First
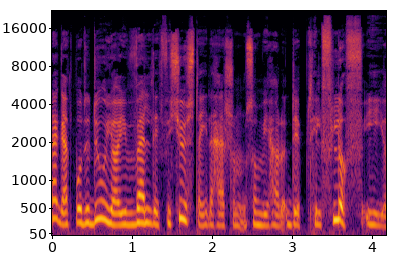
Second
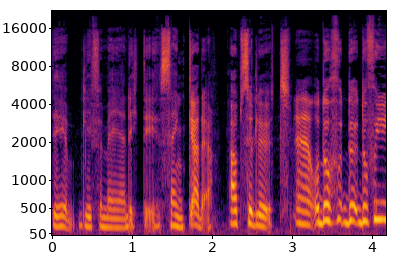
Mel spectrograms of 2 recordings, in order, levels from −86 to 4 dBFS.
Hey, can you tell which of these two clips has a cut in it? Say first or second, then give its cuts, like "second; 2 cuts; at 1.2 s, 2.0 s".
second; 1 cut; at 2.1 s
